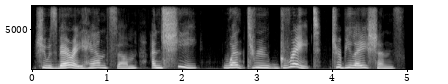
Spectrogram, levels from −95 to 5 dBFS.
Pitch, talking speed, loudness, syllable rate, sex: 255 Hz, 120 wpm, -18 LUFS, 3.8 syllables/s, female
